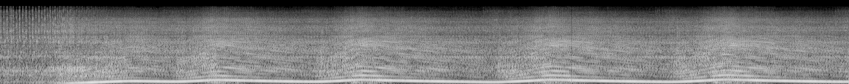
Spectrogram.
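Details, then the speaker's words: Toyota Corolla petrol engine, in for injector replacement, compared to the Nissan Frontier diesel: blipped up and down repeatedly, smooth even pitch rise and fall, no knock or clatter; quiet and healthy versus diesel. "parece um patinho né vai ser um grilo né comparado com motor diesel"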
